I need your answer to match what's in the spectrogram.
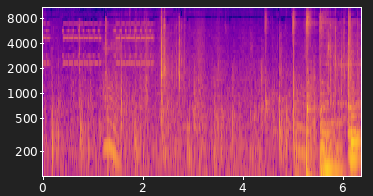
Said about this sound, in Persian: نه خیر قربان، اون تلفن ترکید، جواب بده.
